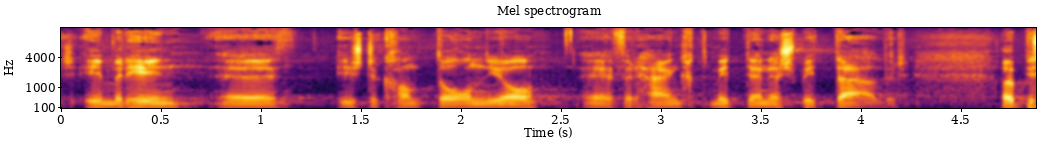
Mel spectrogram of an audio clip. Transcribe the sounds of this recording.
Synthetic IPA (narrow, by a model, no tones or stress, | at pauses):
ɾɪmːəɾhɪnɛː | ɪʃd̥əkʰɑnt̪oːnjɔɛfəɾɦæŋktmɪt̚d̥ɛnəʃpɪtɛːləɾ | œpi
